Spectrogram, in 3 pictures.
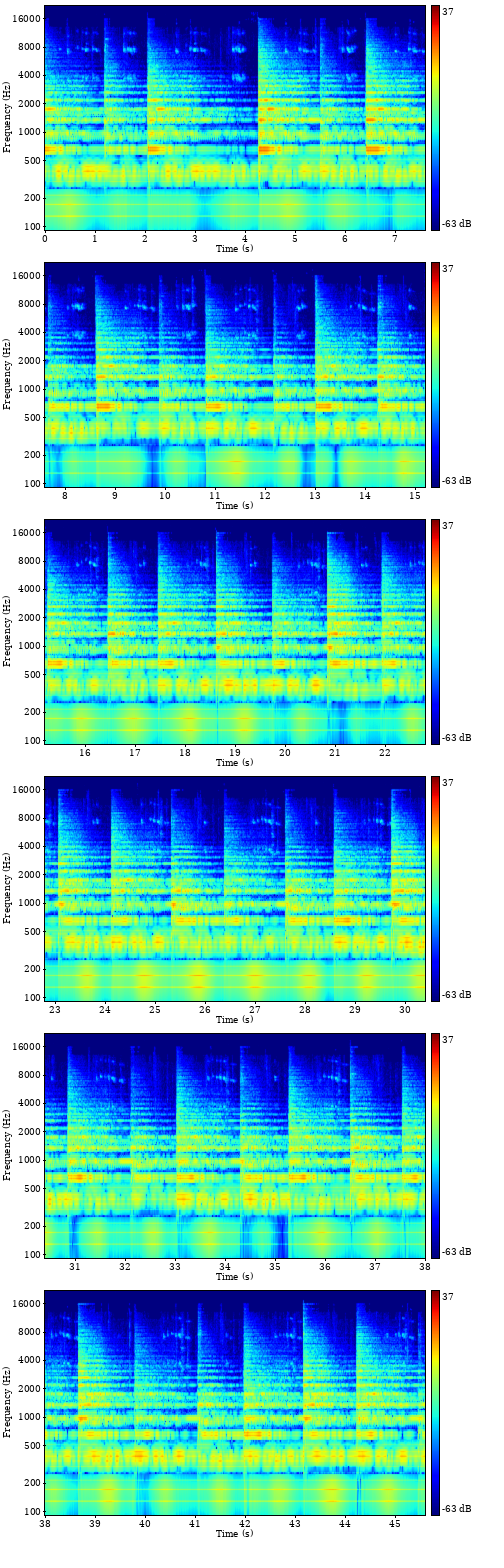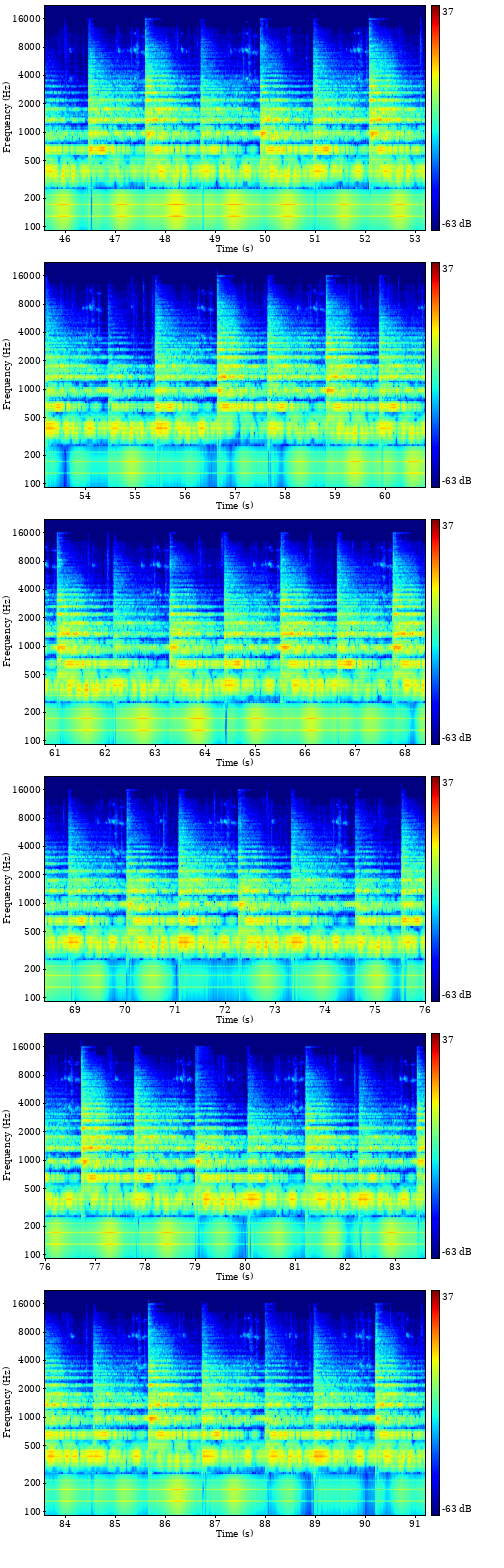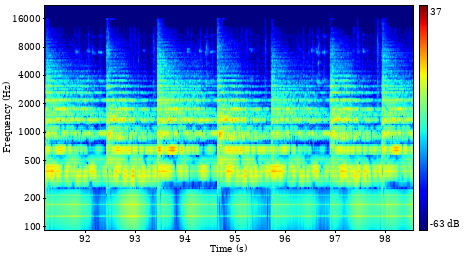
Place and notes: Rue Jean Jaurès, Haspres, France - Haspres - Département du Nord église St Hugues et St Achere volée - cloche grave.
Haspres - Département du Nord
église St Hugues et St Achere
volée cloche grave.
